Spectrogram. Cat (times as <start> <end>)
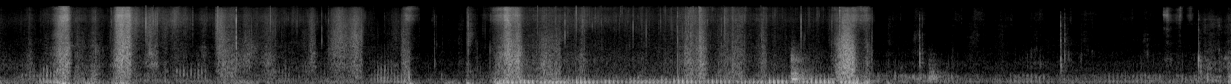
5.1 12.3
